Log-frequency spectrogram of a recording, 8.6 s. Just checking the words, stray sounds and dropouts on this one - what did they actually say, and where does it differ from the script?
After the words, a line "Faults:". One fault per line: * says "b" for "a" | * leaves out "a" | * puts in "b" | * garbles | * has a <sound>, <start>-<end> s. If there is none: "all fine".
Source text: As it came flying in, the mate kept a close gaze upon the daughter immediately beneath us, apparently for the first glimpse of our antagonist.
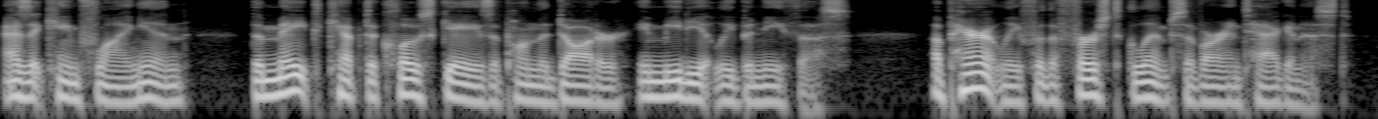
As it came flying in, the mate kept a close gaze upon the daughter immediately beneath us, apparently for the first glimpse of our antagonist.
Faults:
all fine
